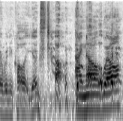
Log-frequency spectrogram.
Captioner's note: laughs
